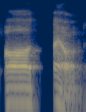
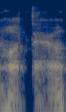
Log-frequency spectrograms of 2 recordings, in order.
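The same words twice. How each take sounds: First: It is said with a French pronunciation. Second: It is said with an Indonesian pronunciation. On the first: The speaker calls it right. "tapi hotel ya. Dalam bahasa Perancis itu hotel" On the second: The speaker calls it wrong. "bukan hotel"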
